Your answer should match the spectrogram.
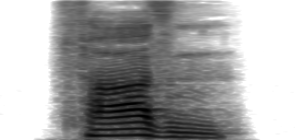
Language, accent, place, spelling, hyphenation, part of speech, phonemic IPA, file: German, Germany, Berlin, fasen, fa‧sen, verb, /ˈfaːzn̩/, De-fasen.ogg
- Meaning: to chamfer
